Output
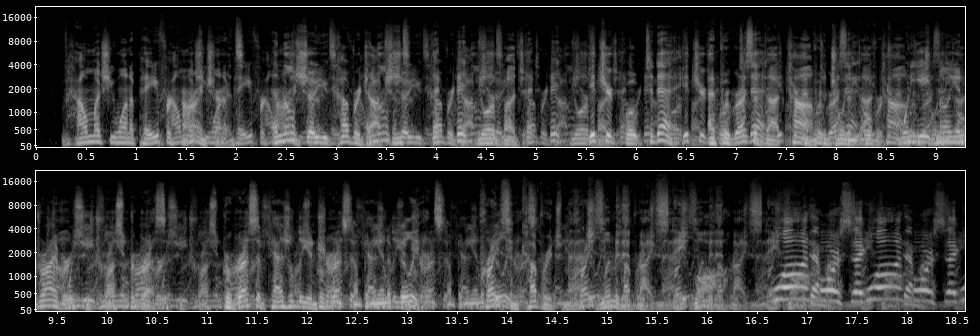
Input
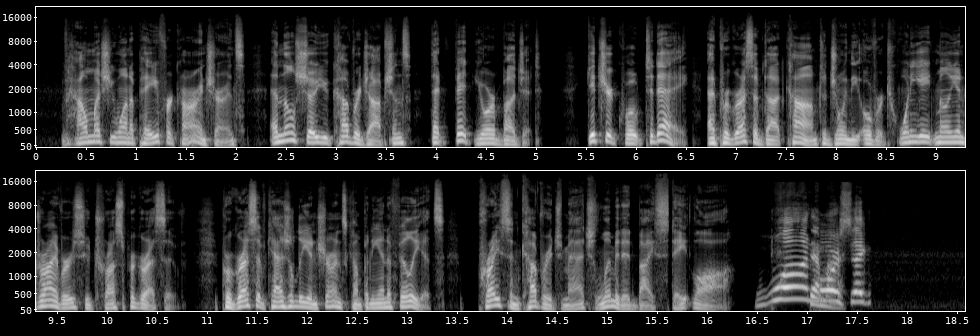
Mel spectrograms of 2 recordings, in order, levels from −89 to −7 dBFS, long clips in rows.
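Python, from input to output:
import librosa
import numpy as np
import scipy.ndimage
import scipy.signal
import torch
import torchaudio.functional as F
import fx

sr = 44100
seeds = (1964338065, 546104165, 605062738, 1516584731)

y = fx.cabinet(x, sr, low_hz=150.0, low_slope=24, high_hz=4900.0, hz=(240.0, 410.0, 1100.0, 4300.0), db=(5, 5, -9, 8), at=(12.25, 13.02))
y = fx.echo_feedback(y, sr, ms=935, feedback_pct=46, wet_db=-5.0)
y = F.gain(torch.from_numpy(y), -8.0).numpy()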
